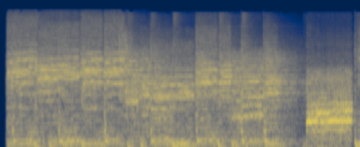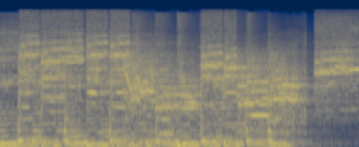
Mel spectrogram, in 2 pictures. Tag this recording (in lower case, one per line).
music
